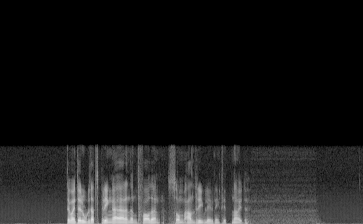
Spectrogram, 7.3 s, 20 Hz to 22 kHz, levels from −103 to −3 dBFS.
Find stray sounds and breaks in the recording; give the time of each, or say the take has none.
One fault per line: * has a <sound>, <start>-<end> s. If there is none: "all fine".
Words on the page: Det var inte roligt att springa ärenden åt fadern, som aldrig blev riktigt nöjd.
all fine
